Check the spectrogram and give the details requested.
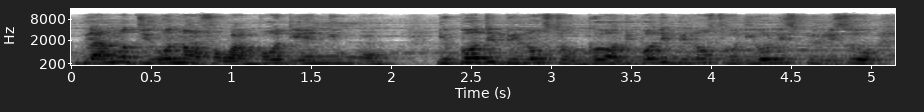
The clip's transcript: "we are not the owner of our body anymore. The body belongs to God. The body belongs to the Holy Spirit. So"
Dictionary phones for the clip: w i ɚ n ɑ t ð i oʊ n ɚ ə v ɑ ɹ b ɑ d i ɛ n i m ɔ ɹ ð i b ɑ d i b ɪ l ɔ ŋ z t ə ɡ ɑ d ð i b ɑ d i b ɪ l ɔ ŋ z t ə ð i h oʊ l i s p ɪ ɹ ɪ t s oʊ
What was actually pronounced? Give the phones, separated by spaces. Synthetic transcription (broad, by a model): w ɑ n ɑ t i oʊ n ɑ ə w ɑ b ɑ d i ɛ n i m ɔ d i b ɑ d i b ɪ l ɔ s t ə ɡ ɑ d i b ɑ d i b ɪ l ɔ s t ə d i h oʊ l i s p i ɹ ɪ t s oʊ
